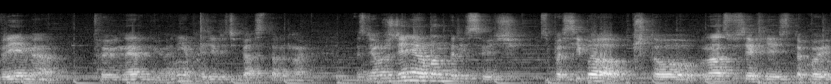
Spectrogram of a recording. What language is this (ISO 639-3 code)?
rus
